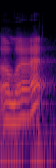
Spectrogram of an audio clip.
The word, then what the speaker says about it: Ellett: So, just to make sure we're pronouncing your name right, is it Ellett? Ellett. Ellett. Ellen.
